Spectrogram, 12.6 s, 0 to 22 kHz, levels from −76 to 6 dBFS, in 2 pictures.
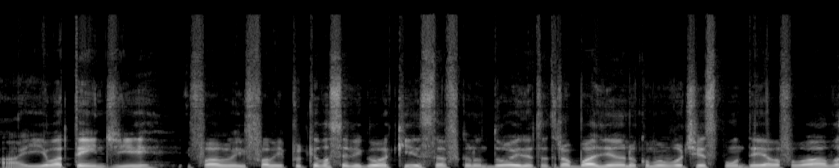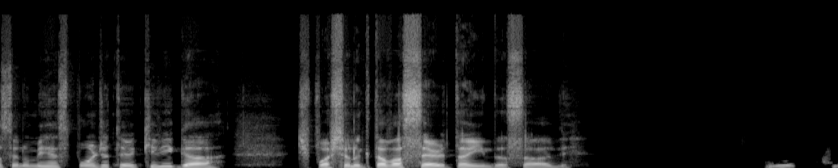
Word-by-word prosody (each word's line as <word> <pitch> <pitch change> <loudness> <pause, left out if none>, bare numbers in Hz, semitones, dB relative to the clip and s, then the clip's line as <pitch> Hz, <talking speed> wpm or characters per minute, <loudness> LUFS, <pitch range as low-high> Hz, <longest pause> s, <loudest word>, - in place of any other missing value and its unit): aí 110 +1 -8
eu 115 - +1
atendi 115 +4 0 0.2
e - - -18
falei 115 -4 -1
falei: 105 0 -3
"Por 165 - -9
que 195 - -4
você 185 -1 -2
ligou 145 -2 -1
aqui? 185 +9 -3
Você 145 - -3
tá 135 - -2
ficando 135 -1 -7
doida? 135 +1 +1
Eu - - -10
tô 120 +2 -10
trabalhando, 140 0 +1
como 135 +2 -6
eu 145 - -3
vou 145 +1 -2
te 140 - -4
responder?". 130 -3 -3
Ela 120 0 +1
falou: 155 +8 -2
"Ah, 200 +1 +2
você 175 -1 -4
não 180 - -6
me 175 -1 -3
responde, 185 +2 -3
eu - - -5
tenho 210 -2 -2
que 250 - -5
ligar". 165 - +3 0.6
Tipo, - - -1
achando 140 0 +4
que - - -10
estava 150 +2 +7
certa 145 -1 +5
ainda, 105 -5 0
sabe? 115 0 -2 1.4
"Tenho 110 +1 -11
que 110 - -25
140 Hz, 205 wpm, -21 LUFS, 120-160 Hz, 1.4 s, estava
